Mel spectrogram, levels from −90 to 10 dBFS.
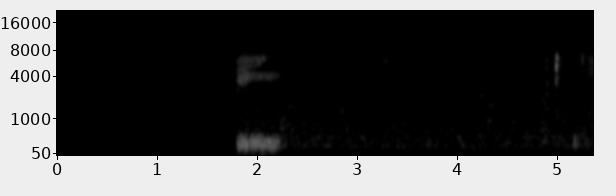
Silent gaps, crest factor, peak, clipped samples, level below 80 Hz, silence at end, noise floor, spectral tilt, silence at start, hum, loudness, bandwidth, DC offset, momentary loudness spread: none; 36 dB; -30 dBFS; under 0.1%; under -90 dBFS; 0 s; -86 dBFS; -4 dB/octave; 1.8 s; none; -57 LUFS; 7.2 kHz; under 0.1%; 7 LU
